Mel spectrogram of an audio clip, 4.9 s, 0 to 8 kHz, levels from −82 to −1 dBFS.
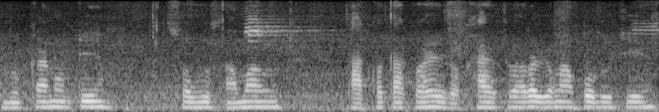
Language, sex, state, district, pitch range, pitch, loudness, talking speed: Odia, male, Odisha, Sambalpur, 135-145 Hz, 140 Hz, -18 LUFS, 135 wpm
